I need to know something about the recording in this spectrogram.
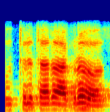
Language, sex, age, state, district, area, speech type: Odia, male, 45-60, Odisha, Dhenkanal, rural, conversation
